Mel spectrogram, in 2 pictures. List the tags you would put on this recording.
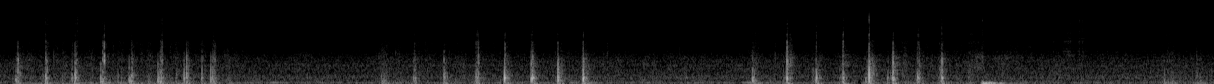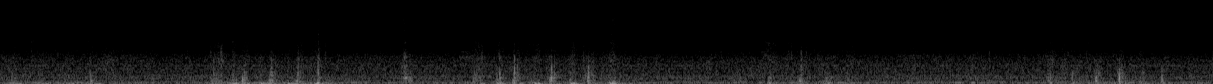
Sound effects > Objects / House appliances
foley Blue-brand Blue-Snowball pillow fluff

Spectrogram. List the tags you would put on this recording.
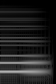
Instrument samples > String
arpeggio cheap design guitar sound stratocaster tone

